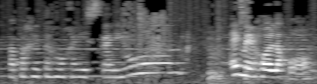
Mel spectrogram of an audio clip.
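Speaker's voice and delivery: normal talking voice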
